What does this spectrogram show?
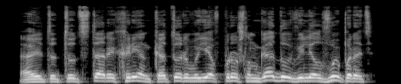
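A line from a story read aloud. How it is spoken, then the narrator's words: Said through gritted teeth. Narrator (Russian): Князь процедил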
